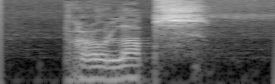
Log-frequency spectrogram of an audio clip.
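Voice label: "prolaps", Dutch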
